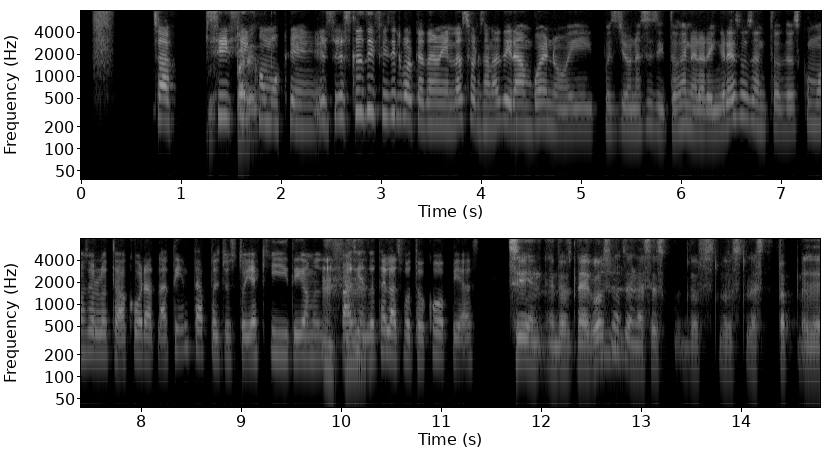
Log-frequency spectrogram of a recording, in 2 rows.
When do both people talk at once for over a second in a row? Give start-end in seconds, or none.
none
